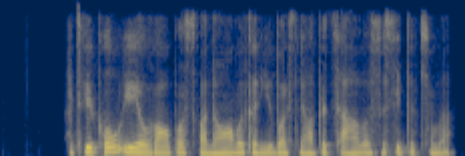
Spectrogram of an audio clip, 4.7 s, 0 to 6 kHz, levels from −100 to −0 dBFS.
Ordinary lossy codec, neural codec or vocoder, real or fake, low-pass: AAC, 48 kbps; codec, 16 kHz, 1 kbps, FunCodec, trained on Chinese and English, 50 frames a second; fake; 5.4 kHz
